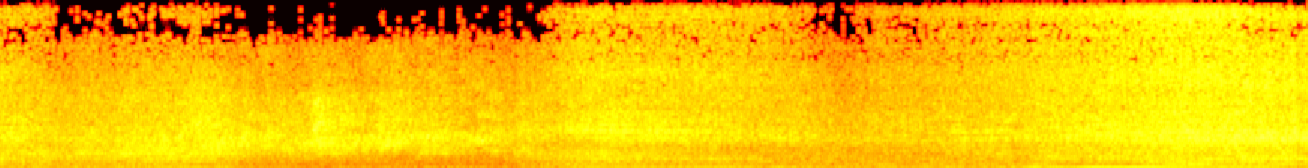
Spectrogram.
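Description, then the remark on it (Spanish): A car engine runs steadily with a broad rumbling hum that swells louder near the end as the car drives out of a parking garage and accelerates away. No one speaks. “Abandona el aparcamiento.”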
